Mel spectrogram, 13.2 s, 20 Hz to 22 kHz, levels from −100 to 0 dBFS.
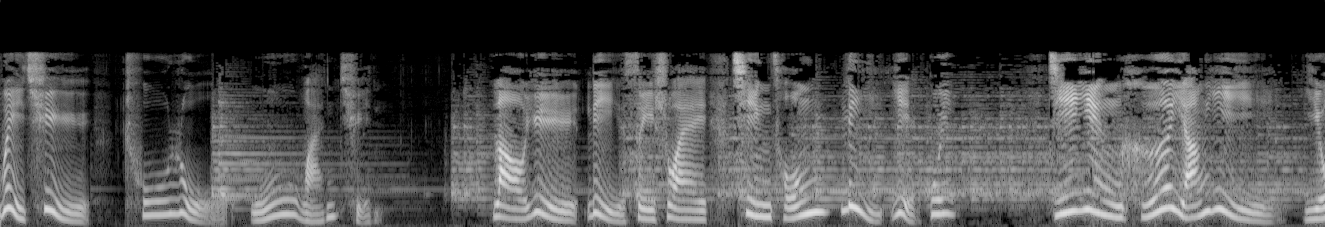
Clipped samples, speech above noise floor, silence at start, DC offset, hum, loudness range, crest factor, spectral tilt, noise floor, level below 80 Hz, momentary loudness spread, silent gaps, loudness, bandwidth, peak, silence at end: under 0.1%; 38 dB; 0 s; under 0.1%; none; 10 LU; 20 dB; -3 dB/octave; -59 dBFS; -66 dBFS; 19 LU; none; -21 LUFS; 8.8 kHz; -2 dBFS; 0 s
